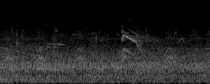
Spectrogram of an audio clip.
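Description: Steady outdoor background noise with a short, faint bird call a little over a second in.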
